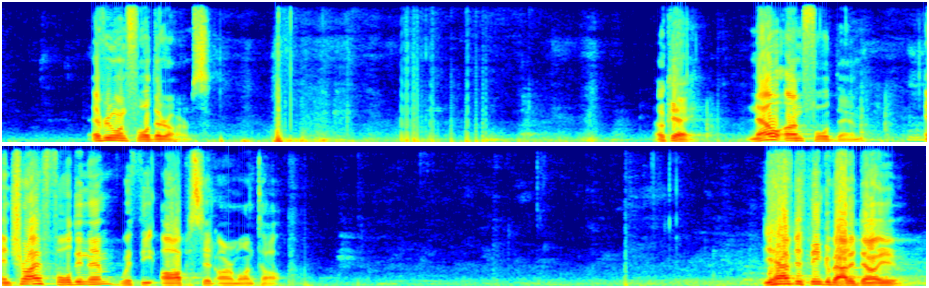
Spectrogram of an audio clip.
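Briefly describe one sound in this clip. A young man speaks with animation into a microphone, in a large hall.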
